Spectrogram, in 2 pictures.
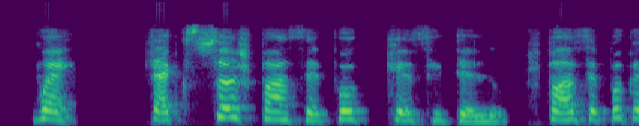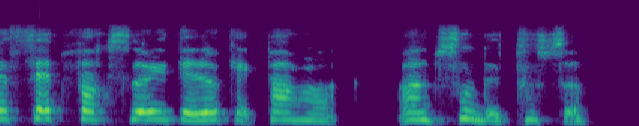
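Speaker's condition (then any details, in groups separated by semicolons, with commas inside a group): Cerebral palsy; spastic diplegic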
